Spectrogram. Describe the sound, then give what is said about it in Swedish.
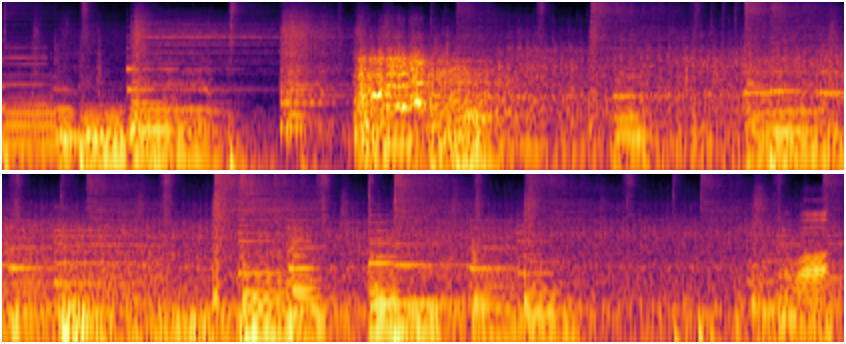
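A car engine, a man's latest car, turns over and keeps running, its steady droning hum shifting in pitch as it revs, with people talking over it throughout. “Men här är hans senaste bil nu då. Eh, som vi kanske tar och brakar igång då och ser om det spelar.”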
